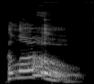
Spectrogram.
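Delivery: high, showy greeting; Christmas tree man. Retold or imitated. Costumed man on one knee to passengers, mock-theatrical hello. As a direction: imitate a costumed man greeting his audience. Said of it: "And the Christmas tree just fucking".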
